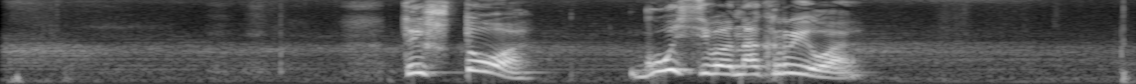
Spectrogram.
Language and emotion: Russian, angry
